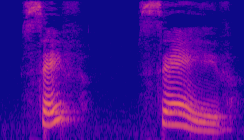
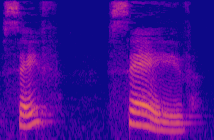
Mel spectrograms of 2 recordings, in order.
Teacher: Notice how A was longer with the V than with the F.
